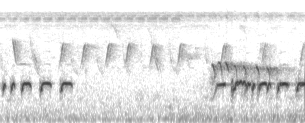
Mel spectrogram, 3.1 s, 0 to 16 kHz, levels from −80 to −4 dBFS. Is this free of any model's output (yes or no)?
yes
